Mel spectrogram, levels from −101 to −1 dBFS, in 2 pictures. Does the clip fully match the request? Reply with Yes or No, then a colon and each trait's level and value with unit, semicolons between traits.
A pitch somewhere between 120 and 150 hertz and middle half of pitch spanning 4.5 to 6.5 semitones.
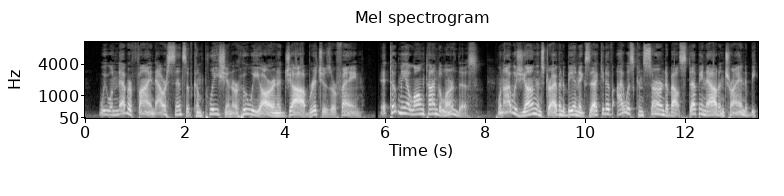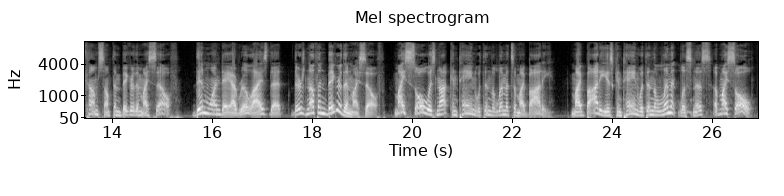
No: medium, 180 Hz; average, 4.9 semitones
